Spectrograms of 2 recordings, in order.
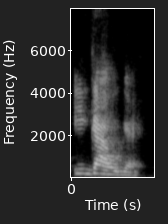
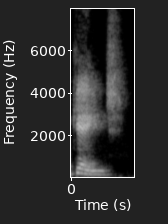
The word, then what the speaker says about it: gauge: Por ejemplo, estas dos palabras, si uno no sabe, no las conoce, las podría pronunciar como yacht o igauge. Pero la verdad es que se dice yacht y gauge.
